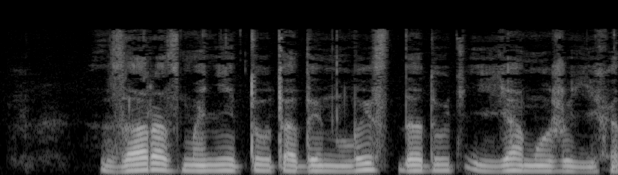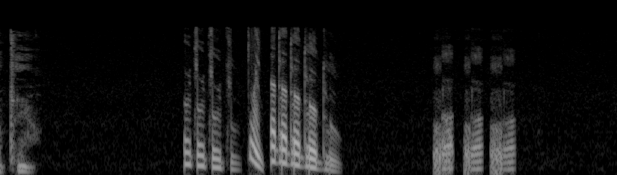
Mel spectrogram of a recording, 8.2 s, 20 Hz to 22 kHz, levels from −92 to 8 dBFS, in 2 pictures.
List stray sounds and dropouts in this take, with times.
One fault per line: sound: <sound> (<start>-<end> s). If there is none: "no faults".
sound: chirp (5.3-6.4 s)
sound: laugh (7.0-7.6 s)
